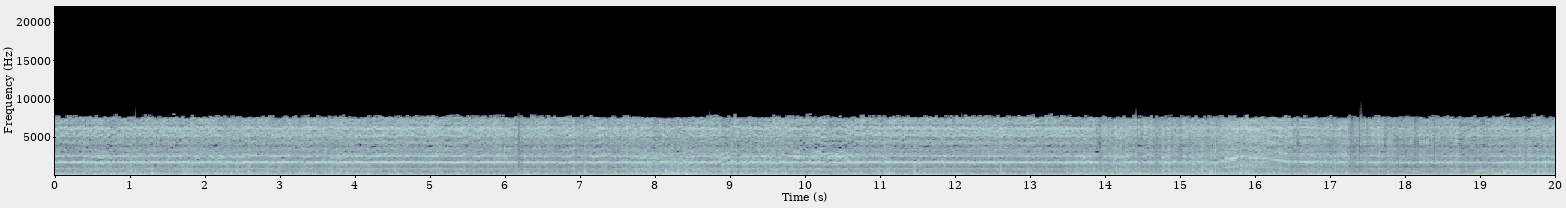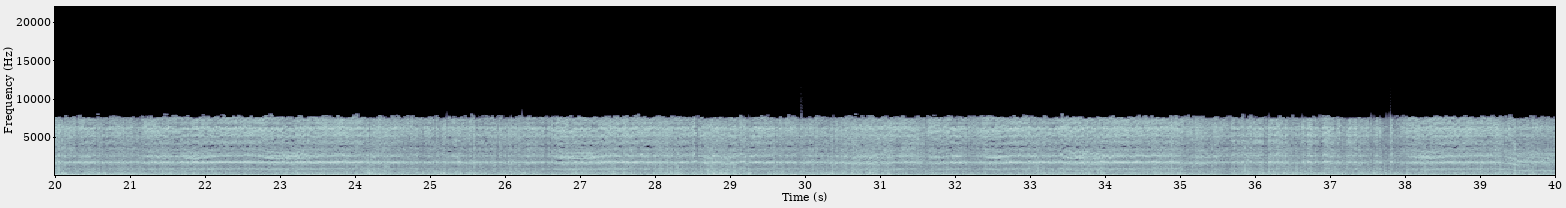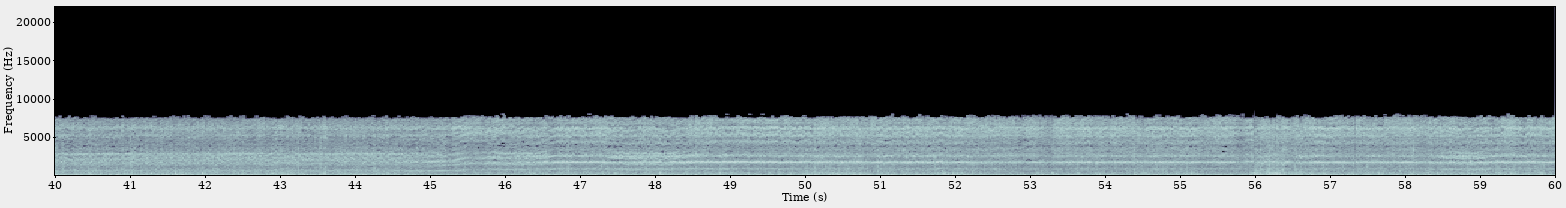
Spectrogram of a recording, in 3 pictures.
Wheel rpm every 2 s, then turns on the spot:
230, 230, 230, 230, 220, 220, 230, 240, 260, 240, 230, 220, 230, 230, 230, 220, 230, 230, 230, 220, 160, 160, 170, 210, 230, 230, 230, 230, 230, 220.
none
